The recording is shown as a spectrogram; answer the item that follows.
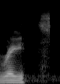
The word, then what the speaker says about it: Wraith: they want to do like a 5v5 the wraiths, and it's just nothing but the jungle, and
